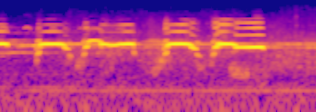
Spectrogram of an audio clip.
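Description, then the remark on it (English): A common loon calls in a loud series of four or five wavering, tremulous notes, each phrase rising and sustained at a steady mid-high pitch, with no voices present. “To hear a common loon in the wild during the summer, you'll need to find a northern freshwater lake where a pair is nesting.”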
